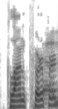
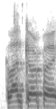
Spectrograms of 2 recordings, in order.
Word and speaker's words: Klankkörper: participated there was a Klank Kerper, and you please correct me if I'm not pronouncing it correctly. Klank Kerper? No. Klankkörper is it's just a German, also German title.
